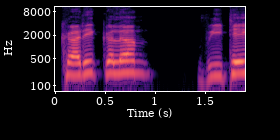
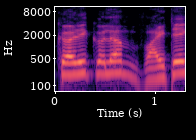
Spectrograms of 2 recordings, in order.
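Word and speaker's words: curriculum vitae: तो इसको कुछ लोग करिकुलम वीटे कहते हैं, कुछ इसको करिकुलम वाइटे कहते हैं। इट मैंने मैंने जब इस पे सर्च किया तो इट कैन be pronounce either, British में अलग है, अमेरिकन में अलग है।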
